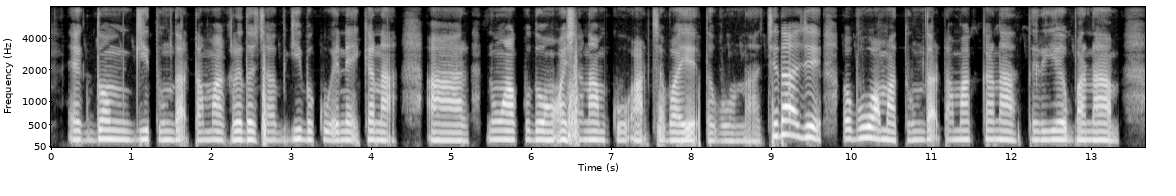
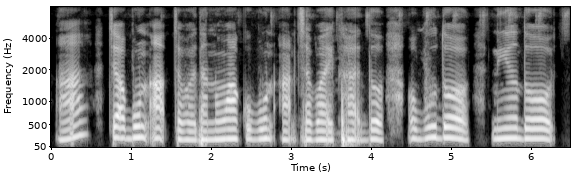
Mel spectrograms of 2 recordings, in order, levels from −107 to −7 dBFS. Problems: background sounds at intervals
